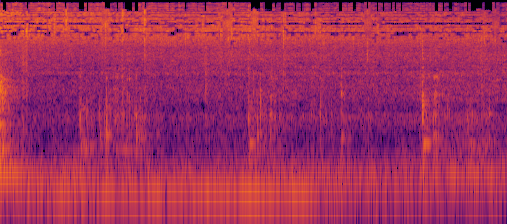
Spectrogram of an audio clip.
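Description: Steady sizzling and crackling of sliced okra stir-frying in a pan, with light scraping from stirring, quiet and continuous with no talking.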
